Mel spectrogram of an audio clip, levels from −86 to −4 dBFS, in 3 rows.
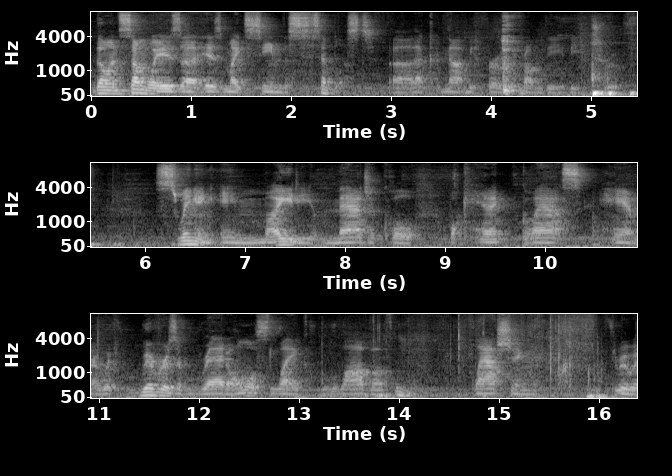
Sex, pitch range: male, 85-110 Hz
